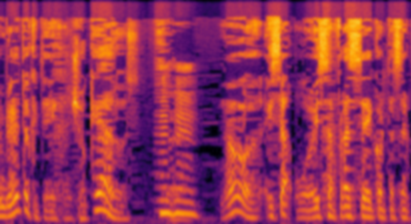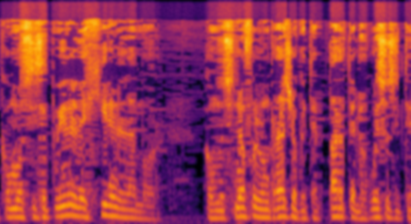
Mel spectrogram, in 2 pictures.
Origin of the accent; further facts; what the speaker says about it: Argentina; La Argentina, porque soy un actor argentino, sí. Nacido acá. La española, que es la que heredo del bululú de José María Vilches. Uh-huh. Y la boliviana, que es la que heredo de mis viejos.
